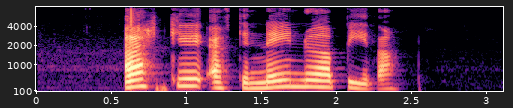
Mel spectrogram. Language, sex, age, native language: Icelandic, female, 20-29, Icelandic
